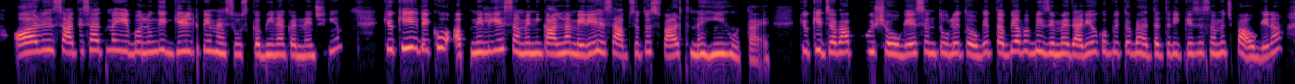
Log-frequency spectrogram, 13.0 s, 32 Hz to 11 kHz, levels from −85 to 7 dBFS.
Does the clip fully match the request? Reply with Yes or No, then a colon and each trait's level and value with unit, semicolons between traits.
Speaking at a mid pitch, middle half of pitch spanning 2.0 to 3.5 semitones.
No: very high, 280 Hz; average, 3.0 semitones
